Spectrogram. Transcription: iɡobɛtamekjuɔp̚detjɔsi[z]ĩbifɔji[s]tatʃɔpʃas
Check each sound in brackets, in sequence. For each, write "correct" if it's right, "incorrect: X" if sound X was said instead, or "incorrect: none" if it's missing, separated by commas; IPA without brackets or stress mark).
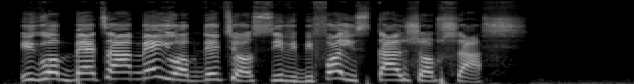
incorrect: v, correct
